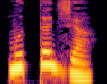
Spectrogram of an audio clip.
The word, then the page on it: ಮುತ್ತಜ್ಜ: muttajja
